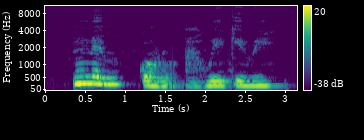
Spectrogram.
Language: Igbo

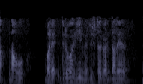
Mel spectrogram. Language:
Kannada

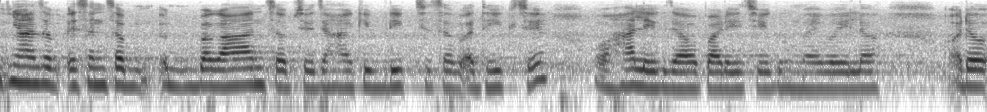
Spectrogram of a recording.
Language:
Maithili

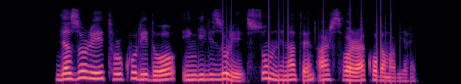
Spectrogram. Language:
Laz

